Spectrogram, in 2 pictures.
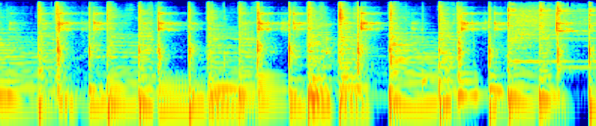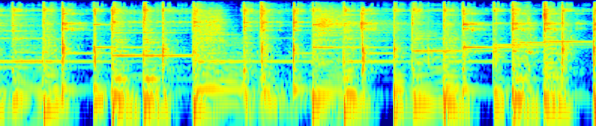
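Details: Jingling, bell-like instrumental music with steady rhythmic strikes plays throughout, with no animal voice heard.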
